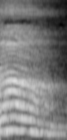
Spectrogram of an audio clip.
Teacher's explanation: तो जब हम ट वर्ग के अक्षर बोलते हैं तो वो मुंह के ऊपर आ छूते हैं और उससे आवाज निकलती है।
